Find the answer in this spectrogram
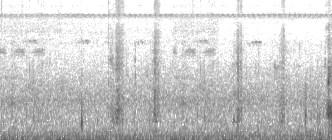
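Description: A person chewing a bite of raw apple sweet pepper close to the microphone: a run of crisp crunches, about two a second.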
